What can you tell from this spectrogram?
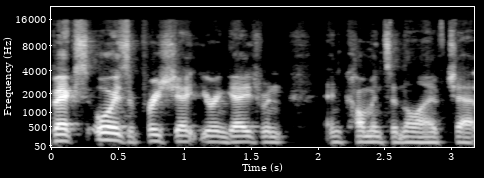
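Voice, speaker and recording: With an Australian accent, a man talks at a medium pitch with fairly even intonation. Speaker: YouTube live stream host. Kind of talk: live stream sign-off. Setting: live stream. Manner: monotone; halting, many fillers.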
